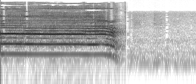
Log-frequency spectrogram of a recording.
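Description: A man's long, loud yell of one drawn-out word, held at a steady pitch for about a second and a half and then cut off sharply.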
